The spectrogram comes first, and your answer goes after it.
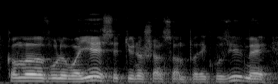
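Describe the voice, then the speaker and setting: A man who sings traditional songs, explaining a folk dance in halting, fragmented phrases. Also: mid-range voice, vocal fry. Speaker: traditional singer.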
